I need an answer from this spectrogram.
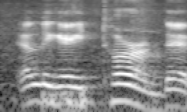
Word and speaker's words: alligator: Alligator인데 미국 사람들이 T 발음을 세게 안 해. 그냥 흘려버려. Alligator.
